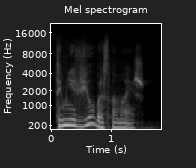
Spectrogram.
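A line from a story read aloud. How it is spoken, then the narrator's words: Muffled exclamation. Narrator (Russian): Воскликнула спасенная, но голос потонул в его плече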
